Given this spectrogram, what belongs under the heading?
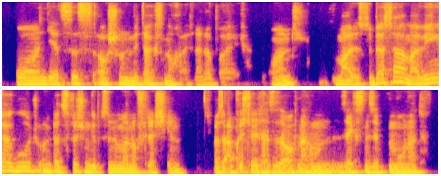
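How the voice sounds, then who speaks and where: Somewhat breathy, a man with a fairly low pitch and ordinary pitch variation speaks at a moderate pace. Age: 30s. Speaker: father and parenting YouTuber. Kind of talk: casual chat. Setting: video call.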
